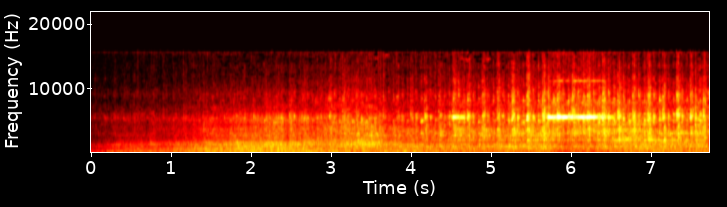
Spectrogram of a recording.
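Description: Engine of a box-bodied pickup truck running steadily as it drives slowly, towing a trailer, with road noise.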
